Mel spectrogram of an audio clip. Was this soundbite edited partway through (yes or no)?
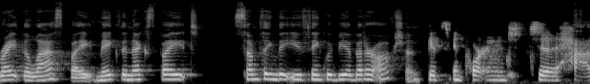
yes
